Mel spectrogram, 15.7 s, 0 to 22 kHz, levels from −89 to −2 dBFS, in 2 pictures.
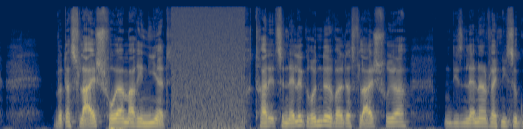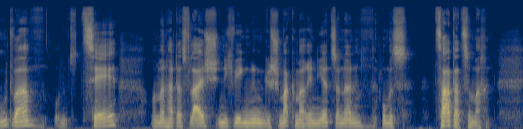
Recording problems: audio cutting out; filled with static; at 2.5 s for 1 s

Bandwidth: 17 kHz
